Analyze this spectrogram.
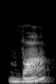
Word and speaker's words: vingt: একটা জিনিস, একটা মানে VINGT, এই ফুলটারে আমি ভা উচ্চারণ করতেছি। আচ্ছা, va। কিন্তু জি এর উচ্চারণ, টি এর উচ্চারণ দুইটাই কিন্তু চেঞ্জ মানে থাকতেছে না। আর আয়ের উচ্চারণ মানে আমরা তো আয়ের উচ্চারণ ই ই করছিলাম, কিন্তু এখানে কিন্তু ওইটাও থাকতেছে না।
